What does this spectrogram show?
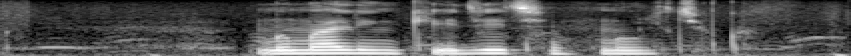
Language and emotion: Russian, neutral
